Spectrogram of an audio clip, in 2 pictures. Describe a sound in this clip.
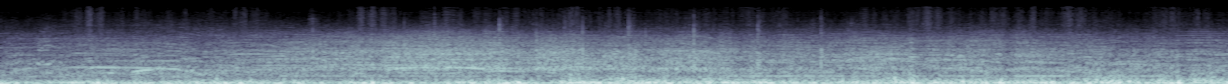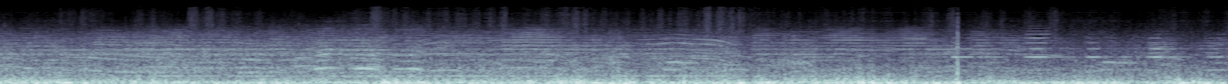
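A large outdoor crowd cheers, swelling.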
